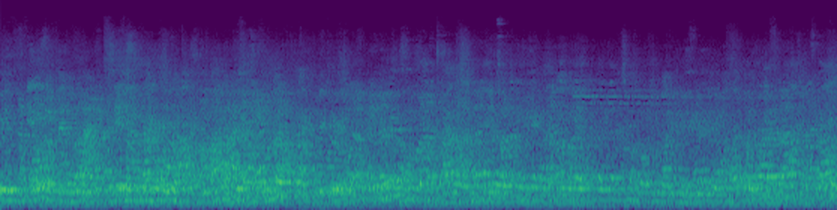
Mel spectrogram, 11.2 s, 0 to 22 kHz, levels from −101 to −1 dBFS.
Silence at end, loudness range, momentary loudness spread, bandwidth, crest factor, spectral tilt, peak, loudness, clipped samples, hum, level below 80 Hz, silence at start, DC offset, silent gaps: 0 s; 5 LU; 7 LU; 12.5 kHz; 16 dB; -6 dB/octave; -22 dBFS; -38 LUFS; under 0.1%; none; -76 dBFS; 0 s; under 0.1%; none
